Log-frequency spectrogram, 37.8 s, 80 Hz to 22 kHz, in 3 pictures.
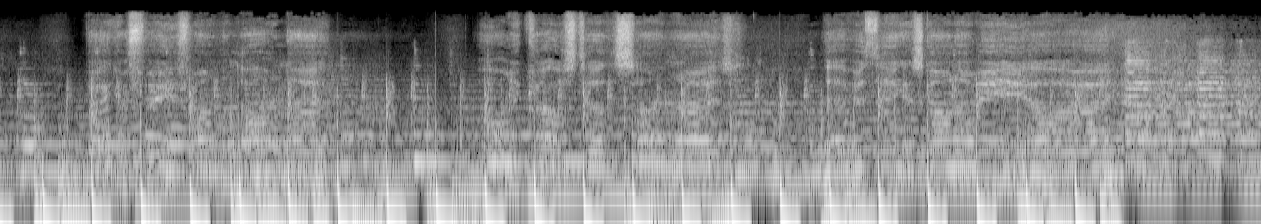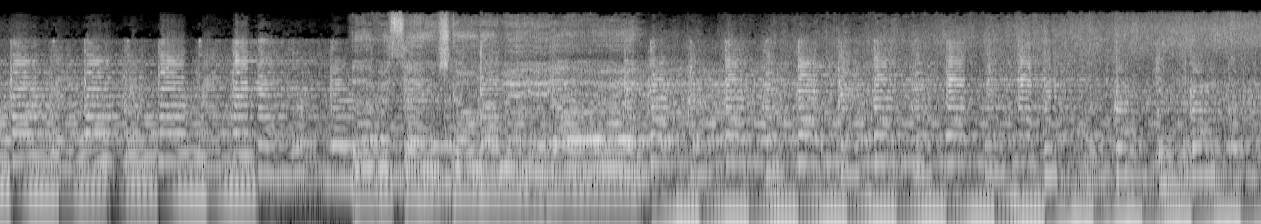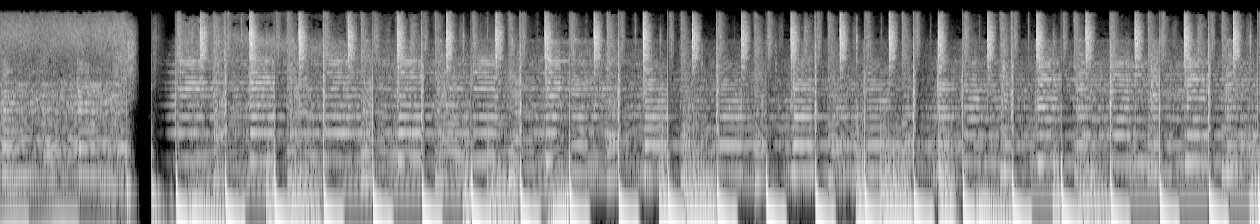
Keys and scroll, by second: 1.4 Delete, 7.7 Delete, 13.2 Delete, 19.0 Delete, 32.9 shift+F2, 33.1 F3.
